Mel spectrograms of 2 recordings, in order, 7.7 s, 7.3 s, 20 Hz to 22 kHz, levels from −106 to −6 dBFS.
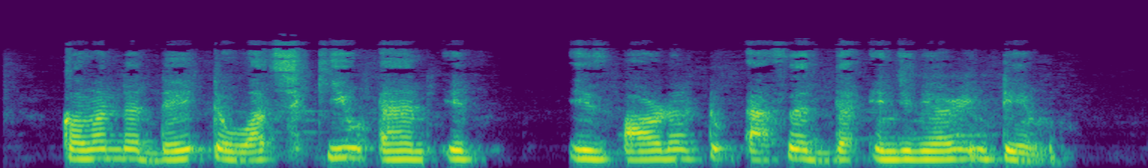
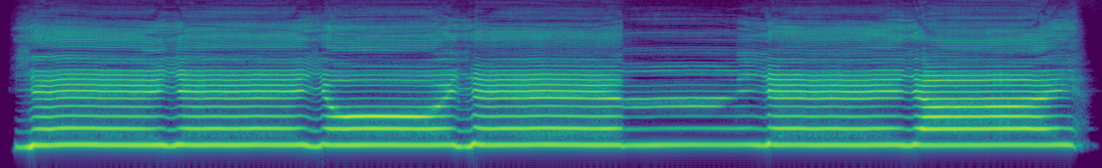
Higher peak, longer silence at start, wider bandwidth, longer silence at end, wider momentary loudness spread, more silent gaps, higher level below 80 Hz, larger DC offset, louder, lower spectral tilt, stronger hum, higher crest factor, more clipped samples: first, -4 dBFS vs -8 dBFS; first, 0.45 s vs 0.1 s; second, 7.8 kHz vs 18 kHz; first, 0.6 s vs 0.15 s; about the same, 7 LU vs 8 LU; neither; first, -62 dBFS vs under -90 dBFS; neither; about the same, -18 LUFS vs -20 LUFS; first, -7.5 dB/octave vs 4 dB/octave; neither; about the same, 16 dB vs 14 dB; neither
